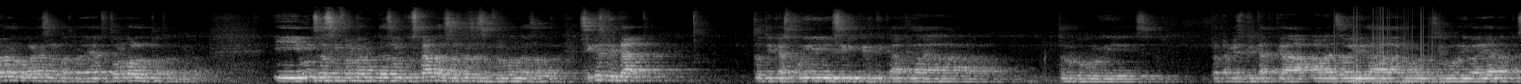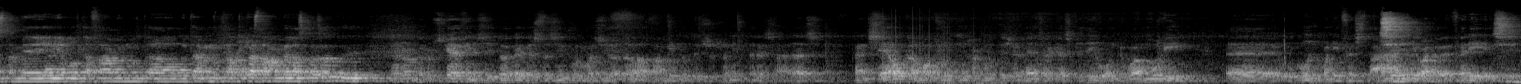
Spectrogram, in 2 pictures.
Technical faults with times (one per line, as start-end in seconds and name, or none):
13.34-14.44 processor overload crackle
24.04-25.19 processor overload crackle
